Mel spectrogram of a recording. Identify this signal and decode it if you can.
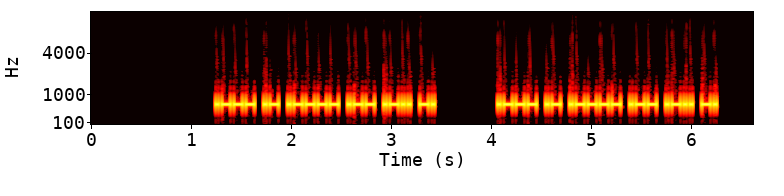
Morse code, heard as a keyed tone, about 40 wpm, 700 Hz. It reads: JA1WLN JA1WLN
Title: DXCC-100 Call Signs - 6 Characters - Repeated 2x - 40wpm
